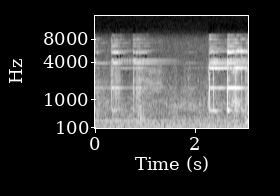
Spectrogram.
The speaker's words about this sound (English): Is this what you want? You want the bell? All right. You want to ring the bell for Mommy? Ring the bell. Come on, bring the bell over here. That's the girl. Come on, bring it over here, honey. You can ring it.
